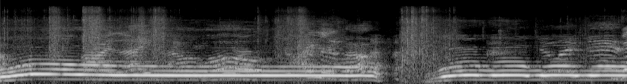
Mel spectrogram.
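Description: A person's voice drawing out one long steady 'oooh' for about four seconds, breaking off briefly, then holding the same note again for about two seconds, a drawn-out cry of delight.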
